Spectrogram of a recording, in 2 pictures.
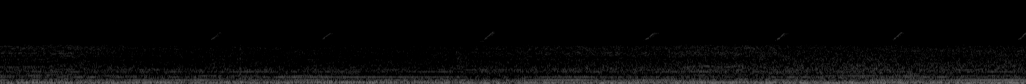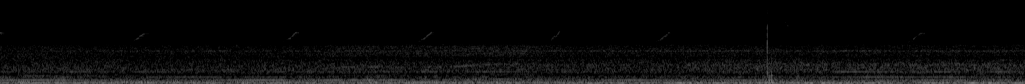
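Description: Quiet outdoor background with a low steady hum, over which a bird repeats a short rising chirp roughly once a second.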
